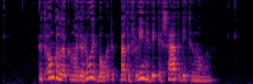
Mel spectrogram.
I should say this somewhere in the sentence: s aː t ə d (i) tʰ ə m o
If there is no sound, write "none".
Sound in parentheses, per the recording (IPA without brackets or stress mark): i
